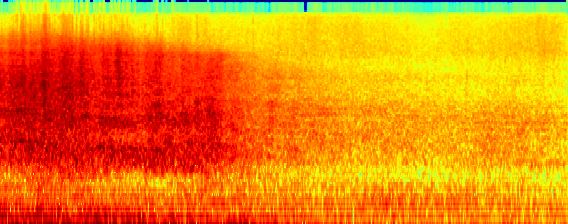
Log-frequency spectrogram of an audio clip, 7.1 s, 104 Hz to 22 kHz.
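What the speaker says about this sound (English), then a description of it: "There's the 777 to Willemstad, Curaçao, 777-300" A Boeing 777-300 departing Amsterdam Schiphol on a KLM flight to Curaçao gives a loud, close jet-engine roar that peaks early and then fades steadily as the aircraft climbs away.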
